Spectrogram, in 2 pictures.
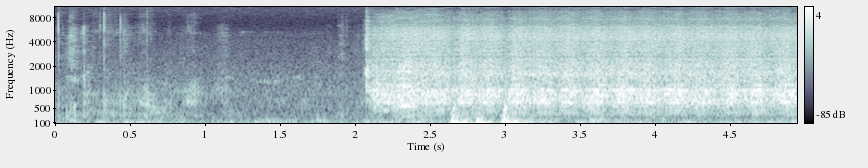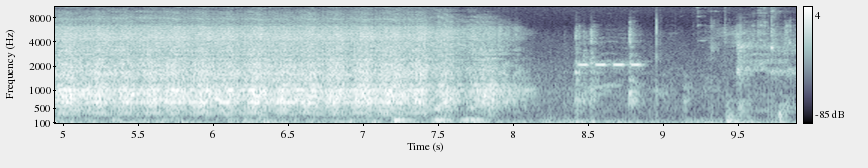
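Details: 2006 Honda Civic Si with 162,000 miles, bought not running, cranks steadily for about six seconds without catching. Fuel pump primes and the immobilizer light goes off, and the intake gets hot. Owner suspects intake backfire and wonders about the timing chain: crank, no start.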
